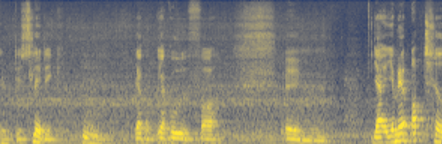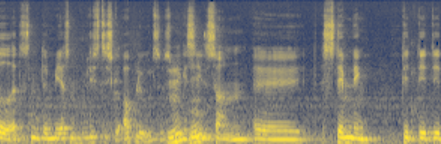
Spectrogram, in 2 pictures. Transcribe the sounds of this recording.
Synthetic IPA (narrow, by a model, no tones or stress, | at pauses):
d̥e̝sled̥e̝ɡ̥ | jɑ̈ɡjɑ̈ɡ̥ɒːuð̞̰ˠfɒ̽ | øm | jɑ̈jɑ̈ɐme̝ːɐʔɒ̽b̥̚t͡sʰɛ̰ːð̞̩ˠæd̥e̝sɒ̽nn̩d̥enme̝ːɐsɒ̽nɦulisd̥isɡ̥əʔɒ̽b̥le̝̰ːʊl̩səsɒ̽mænkʰæsiːd̥e̝sɒ̽n̰n̩ø | sd̥emne̝ŋ | d̥e̝d̥e̝d̥e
